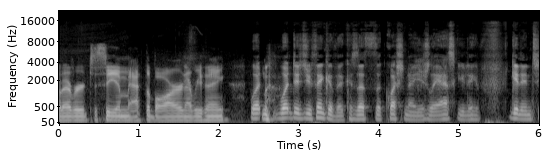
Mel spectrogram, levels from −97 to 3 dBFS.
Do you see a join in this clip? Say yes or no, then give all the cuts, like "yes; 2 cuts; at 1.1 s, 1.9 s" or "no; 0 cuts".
yes; 1 cut; at 2.3 s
